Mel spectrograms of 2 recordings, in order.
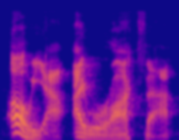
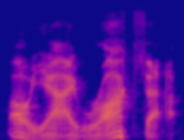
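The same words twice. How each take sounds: First: It sounds boastful and full of ego. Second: It sounds humble and reflective, without ego.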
